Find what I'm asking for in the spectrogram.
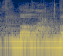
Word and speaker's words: Bolak: But Tommy Bolak. Bolak? Bolak. – Bolak. – Bolak. – Bolak. – Just like it's spelled.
